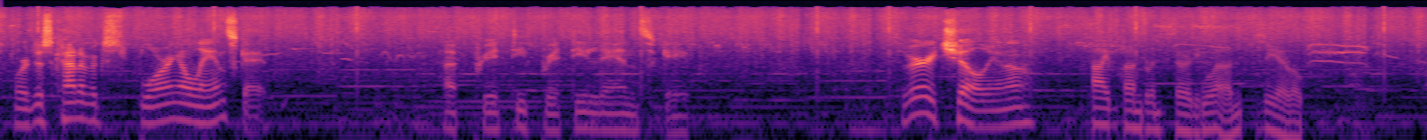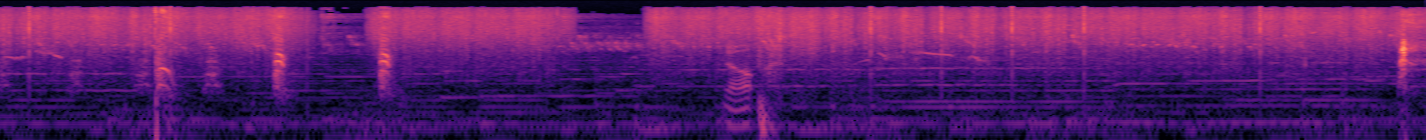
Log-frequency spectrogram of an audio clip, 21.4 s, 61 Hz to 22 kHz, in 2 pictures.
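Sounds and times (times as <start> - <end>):
steady droning musical background: 0.0 - 21.3
speech: 0.1 - 2.2, 3.3 - 5.3, 6.8 - 10.0
dog barking in short sharp yelps: 11.2 - 12.9, 13.5 - 13.7.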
